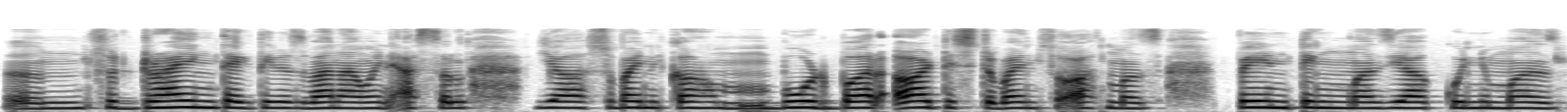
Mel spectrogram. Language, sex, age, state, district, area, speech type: Kashmiri, male, 45-60, Jammu and Kashmir, Baramulla, rural, spontaneous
